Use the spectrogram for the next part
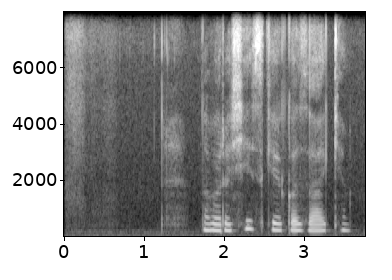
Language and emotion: Russian, sad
